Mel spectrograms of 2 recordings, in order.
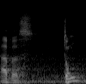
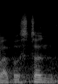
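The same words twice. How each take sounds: First: Boston is pronounced the French way. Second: Boston is pronounced the English way. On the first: "comme on dit les" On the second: "comme on dit en, en anglais"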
